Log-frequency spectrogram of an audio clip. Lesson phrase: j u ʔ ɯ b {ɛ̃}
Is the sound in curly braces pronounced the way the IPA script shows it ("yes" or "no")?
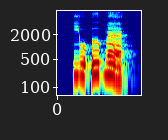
yes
